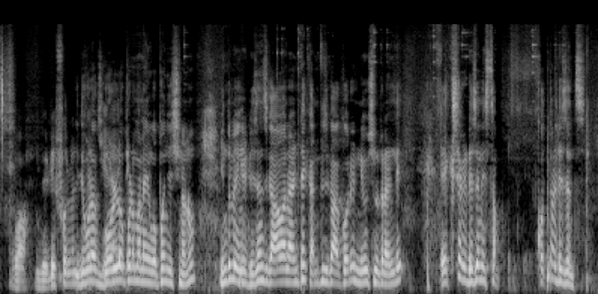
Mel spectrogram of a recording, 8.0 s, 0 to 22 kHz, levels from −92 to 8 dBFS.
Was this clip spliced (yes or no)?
yes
